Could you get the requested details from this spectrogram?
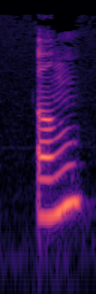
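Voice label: "eng", Mandarin Chinese, second tone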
